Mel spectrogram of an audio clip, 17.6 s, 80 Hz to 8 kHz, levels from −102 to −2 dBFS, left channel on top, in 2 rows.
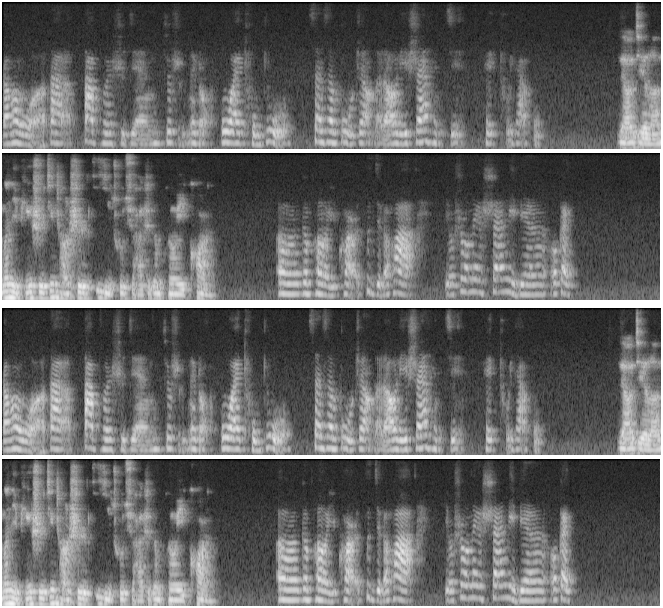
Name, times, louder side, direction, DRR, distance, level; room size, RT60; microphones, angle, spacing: voice 1, 0.0-3.9 4.2-6.2 6.4-7.2 9.6-9.9 12.4-14.4 14.7-16.4, right 3 dB, 70° right, 0.8 m, -22 dB
voice 2, 8.2-11.6, right 1 dB, 30° right, 1.5 m, -17 dB
8.1 x 4.8 x 2.8 m
head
